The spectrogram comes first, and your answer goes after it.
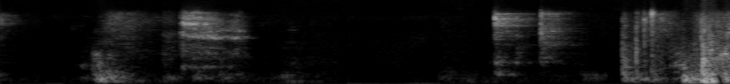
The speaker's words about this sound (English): let me see if I get this light on.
